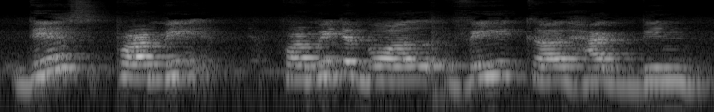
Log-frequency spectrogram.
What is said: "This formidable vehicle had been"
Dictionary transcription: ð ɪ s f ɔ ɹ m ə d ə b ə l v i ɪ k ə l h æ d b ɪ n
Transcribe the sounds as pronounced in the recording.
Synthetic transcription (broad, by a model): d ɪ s p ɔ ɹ m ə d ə b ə l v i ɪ k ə l h æ d b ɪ n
